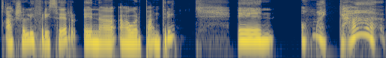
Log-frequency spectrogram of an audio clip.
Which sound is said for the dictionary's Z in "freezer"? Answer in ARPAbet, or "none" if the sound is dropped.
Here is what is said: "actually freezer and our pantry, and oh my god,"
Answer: S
